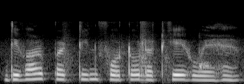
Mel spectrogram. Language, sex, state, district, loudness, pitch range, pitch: Hindi, female, Arunachal Pradesh, Lower Dibang Valley, -15 LUFS, 210-230 Hz, 220 Hz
